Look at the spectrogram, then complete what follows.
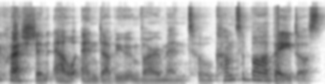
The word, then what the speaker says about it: Barbados: lnw environmental come to Barbados is it Barbados or Barbados like the Americans say they don't say Barbados Barbados oh that's gonna say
